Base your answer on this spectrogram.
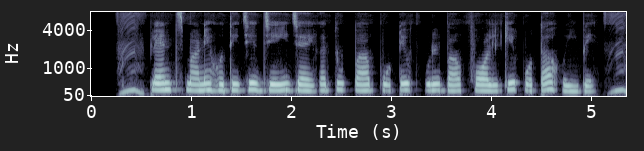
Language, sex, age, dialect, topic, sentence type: Bengali, female, 25-30, Western, agriculture, statement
